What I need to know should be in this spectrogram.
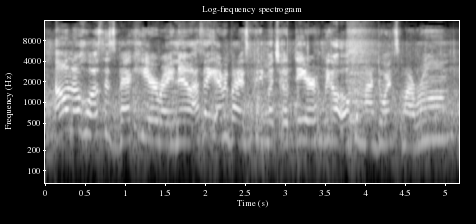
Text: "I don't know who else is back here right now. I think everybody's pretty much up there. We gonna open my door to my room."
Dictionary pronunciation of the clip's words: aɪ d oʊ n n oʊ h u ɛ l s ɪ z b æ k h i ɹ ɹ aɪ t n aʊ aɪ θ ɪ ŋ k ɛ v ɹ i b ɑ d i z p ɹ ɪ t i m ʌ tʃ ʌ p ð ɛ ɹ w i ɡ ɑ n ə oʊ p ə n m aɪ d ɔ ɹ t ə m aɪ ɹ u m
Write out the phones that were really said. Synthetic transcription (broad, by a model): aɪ d oʊ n n oʊ h u ɛ l s ɪ z b æ k h i ɹ ɹ aɪ t n aʊ aɪ θ ɪ ŋ k ɛ v ɹ i b ɑ d i z p ɹ ɪ t i m ʌ tʃ ʌ p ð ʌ ɹ w i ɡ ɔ ə oʊ p ə n m aɪ d ɔ ɹ t ə m aɪ ɹ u m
